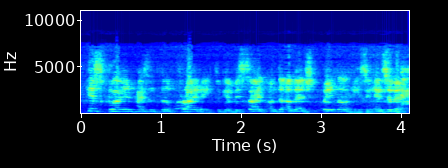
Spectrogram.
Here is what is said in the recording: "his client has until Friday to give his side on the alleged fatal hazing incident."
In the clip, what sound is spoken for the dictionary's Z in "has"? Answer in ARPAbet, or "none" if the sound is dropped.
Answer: Z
